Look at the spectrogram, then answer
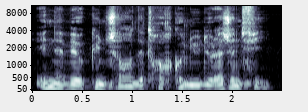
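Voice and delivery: usual speaking voice

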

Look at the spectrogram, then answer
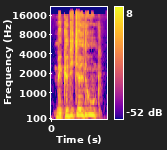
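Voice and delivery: high-pitched, astonished exclamation; exclaiming. A narrator's reading. Father reacting to the countess's plea, exclaiming. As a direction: cry out in disbelief. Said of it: "s'écria mon père".

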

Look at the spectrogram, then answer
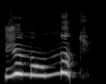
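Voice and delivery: put-on very high, loud child shriek; Veruca's yell. A narrator's reading. Spoilt girl defying her mother, yelling. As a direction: scream it back. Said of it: "hurla Veruca".

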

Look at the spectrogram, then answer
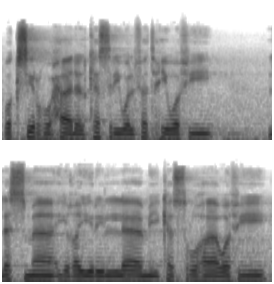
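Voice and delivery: measured, low recitation of a didactic poem; verse recitation. Real, not acted. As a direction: read the verse softly and evenly, lingering on line ends. (إلقاء منظومة بصوت منخفض ومتأنٍّ)

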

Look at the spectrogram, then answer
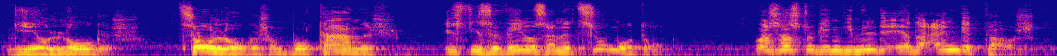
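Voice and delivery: indignant outburst. Acted. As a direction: work yourself up into a furious tirade. Envoy's indignant outburst against Venus.

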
